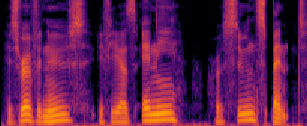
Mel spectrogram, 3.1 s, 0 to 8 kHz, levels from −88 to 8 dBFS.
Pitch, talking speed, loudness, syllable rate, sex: 130 Hz, 175 wpm, -18 LUFS, 5.2 syllables/s, male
